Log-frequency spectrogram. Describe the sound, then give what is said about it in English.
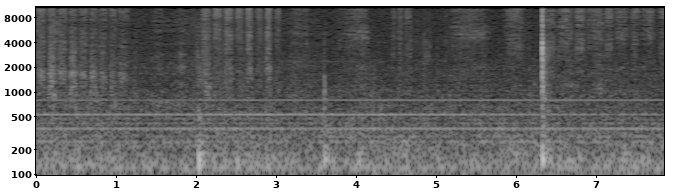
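Blue marker being erased from a drawing, a faint dry rubbing with quick scrubbing strokes early on and a couple of sharp taps, over a steady low hum. “I need to erase some of the blue.”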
